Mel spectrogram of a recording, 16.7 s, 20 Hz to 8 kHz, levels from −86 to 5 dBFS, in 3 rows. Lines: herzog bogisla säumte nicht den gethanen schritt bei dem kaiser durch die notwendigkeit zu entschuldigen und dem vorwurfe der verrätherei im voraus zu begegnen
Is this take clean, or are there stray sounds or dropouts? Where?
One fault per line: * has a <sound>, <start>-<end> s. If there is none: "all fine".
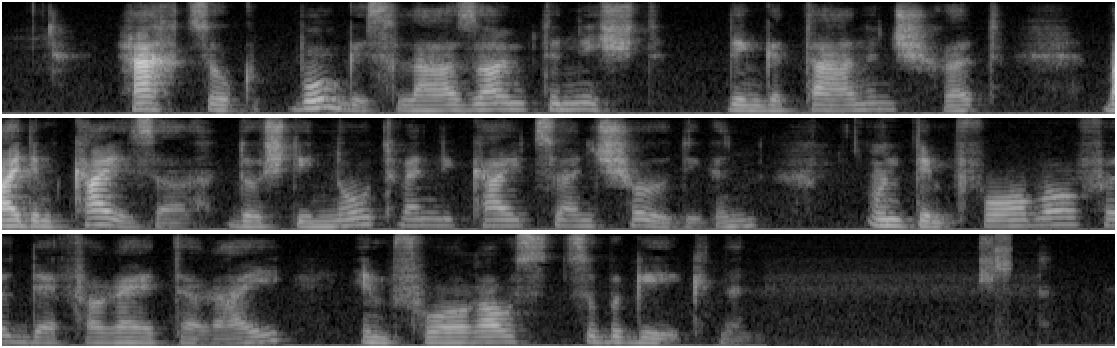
* has a laugh, 16.0-16.2 s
